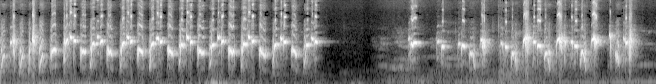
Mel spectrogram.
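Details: Fighting song of a yellow-vented bulbul in wild style, aimed at getting other bulbuls to respond: a long stream of quick, bubbling, warbled notes, a silent break of about a second, then renewed chattering with a faint low hum behind.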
